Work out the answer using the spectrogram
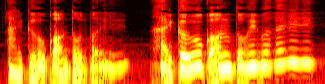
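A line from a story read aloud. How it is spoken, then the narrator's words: Sobbing, crying. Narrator (Vietnamese): Bà Hoa càng mếu máo khóc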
